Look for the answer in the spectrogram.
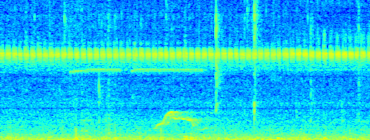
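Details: Common pauraque calling beside a fire in wintertime: one slurred whistle that climbs quickly, then curves downward. Insistent high cricket trilling fills the background, with sharp crackles from burning wood.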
